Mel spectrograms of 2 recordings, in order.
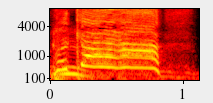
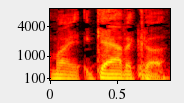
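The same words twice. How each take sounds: First: Long, very high hammed-up yell; mock battle cry. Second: Said in the usual way. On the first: Comic telling of getting kicked out shirtless, mock high yell. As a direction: wail it out in a drawn-out mock cry.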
